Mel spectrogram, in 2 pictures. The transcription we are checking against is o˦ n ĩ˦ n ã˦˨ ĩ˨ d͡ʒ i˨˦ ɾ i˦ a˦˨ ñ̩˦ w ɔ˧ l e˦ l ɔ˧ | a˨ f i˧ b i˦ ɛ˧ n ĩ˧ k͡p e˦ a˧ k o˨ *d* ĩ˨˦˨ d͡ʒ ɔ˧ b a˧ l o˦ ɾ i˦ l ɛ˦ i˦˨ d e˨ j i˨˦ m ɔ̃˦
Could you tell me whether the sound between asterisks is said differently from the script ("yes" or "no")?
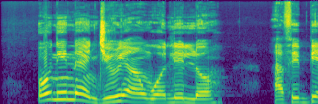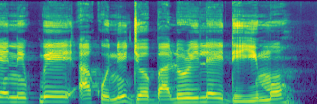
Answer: yes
